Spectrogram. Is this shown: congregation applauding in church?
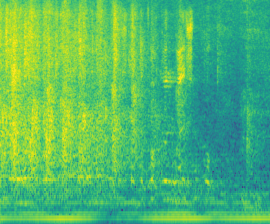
yes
